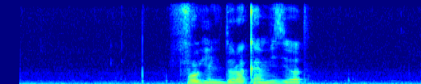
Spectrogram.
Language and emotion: Russian, neutral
